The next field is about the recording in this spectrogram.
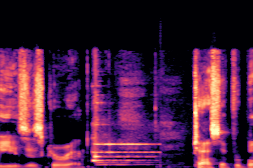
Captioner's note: triumphant chime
